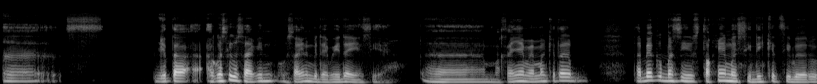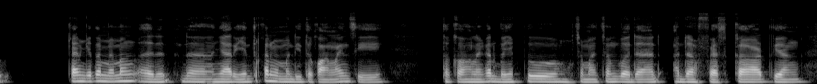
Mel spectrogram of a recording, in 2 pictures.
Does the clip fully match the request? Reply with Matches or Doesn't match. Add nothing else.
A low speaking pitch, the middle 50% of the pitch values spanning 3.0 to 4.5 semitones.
Matches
